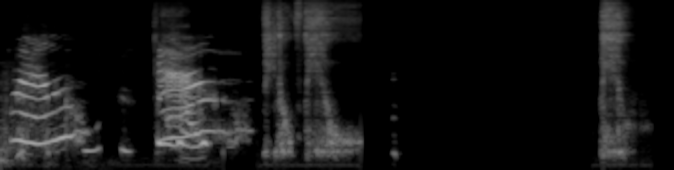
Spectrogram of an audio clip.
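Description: Cats yowl with rising, wavering meows, then break into harsh hissing bursts, a short loud scuffle of squalls followed by a brief pause and one last snarling hiss.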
